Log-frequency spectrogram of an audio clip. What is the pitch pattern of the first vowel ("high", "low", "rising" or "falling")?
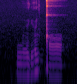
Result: low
